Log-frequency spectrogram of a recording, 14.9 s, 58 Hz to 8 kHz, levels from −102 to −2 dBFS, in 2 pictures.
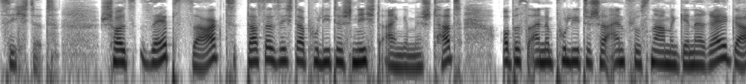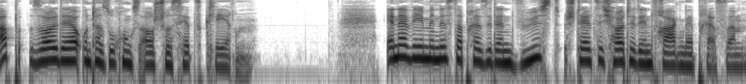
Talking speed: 135 wpm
